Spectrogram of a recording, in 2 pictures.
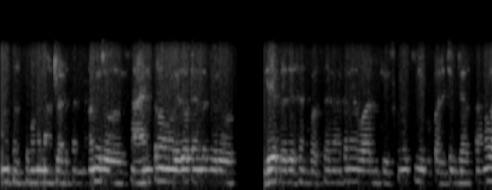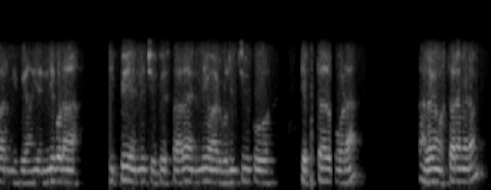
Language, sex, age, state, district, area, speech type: Telugu, male, 30-45, Andhra Pradesh, West Godavari, rural, conversation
